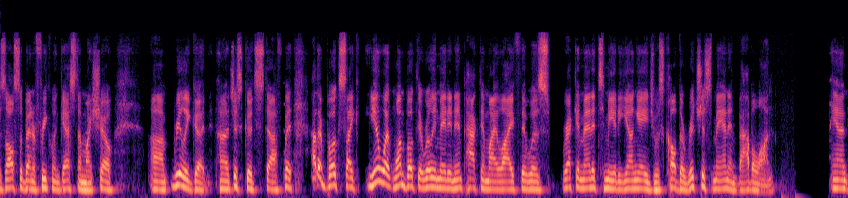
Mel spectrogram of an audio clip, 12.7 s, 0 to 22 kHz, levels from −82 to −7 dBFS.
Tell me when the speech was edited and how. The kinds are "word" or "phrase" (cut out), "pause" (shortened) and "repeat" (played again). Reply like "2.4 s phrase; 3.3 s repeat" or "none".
none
